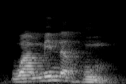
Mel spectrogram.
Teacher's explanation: Jelasnya seperti apa? Nunnya dibaca jelas tanpa adanya dengung. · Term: idhar halqi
